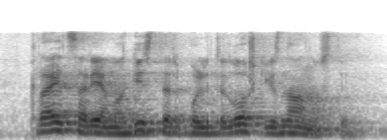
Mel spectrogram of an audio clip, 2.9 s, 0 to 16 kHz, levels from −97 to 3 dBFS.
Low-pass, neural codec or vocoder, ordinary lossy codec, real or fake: 7.2 kHz; none; none; real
